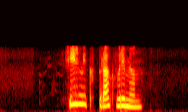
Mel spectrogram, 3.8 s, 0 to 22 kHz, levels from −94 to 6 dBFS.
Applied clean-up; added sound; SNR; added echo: neural separator model SepFormer WHAM!.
